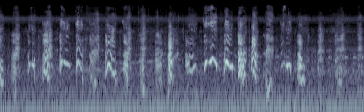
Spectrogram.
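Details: Black native Jindo dog, a rare colour, at Wondeok-ri, Gwangdeok-myeon, Dongnam-gu, Cheonan-si, producing a rapid run of excited whining yelps, each rising and falling in pitch, several per second with short breaks.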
